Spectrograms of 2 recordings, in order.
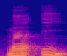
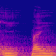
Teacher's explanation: jangan lemas, ditahqiqkan, disyiddahkan kuat hamzahnya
